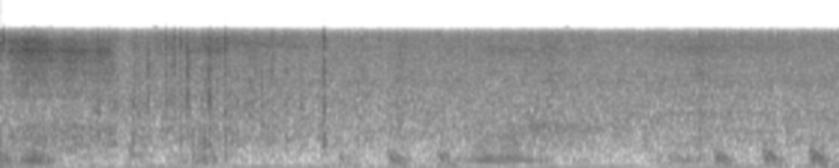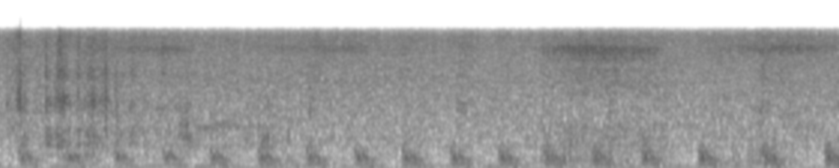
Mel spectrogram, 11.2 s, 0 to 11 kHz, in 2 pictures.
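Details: 8-month-old sleeping baby snoring: rapid, low, fluttering snore on breathing in, with some room noise.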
